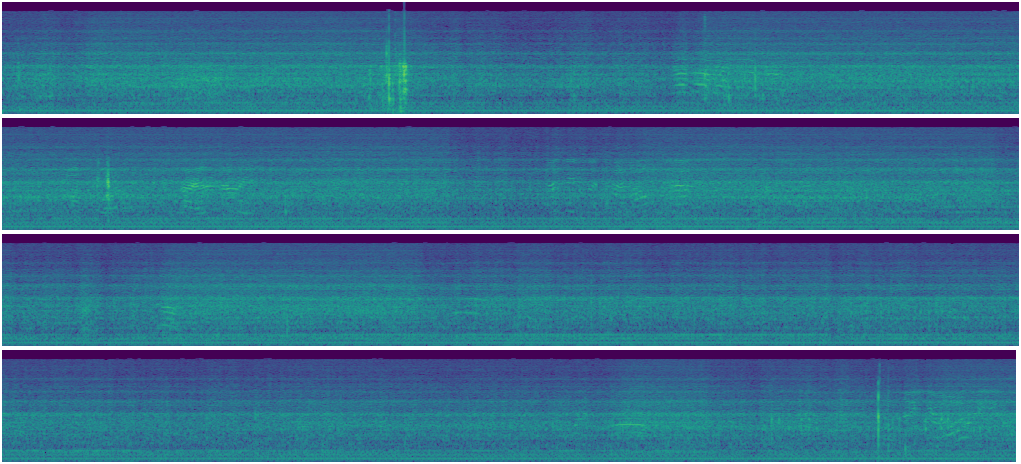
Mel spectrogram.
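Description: Passenger speedboat's engine running at a steady pitch under way at speed, with water and wind noise over it. One sharp thump about three seconds in is the loudest moment.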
